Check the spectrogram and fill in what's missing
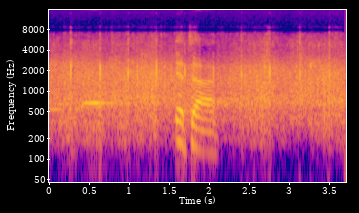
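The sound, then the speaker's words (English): Steady audience applause for former CIA director Mike Pompeo fills the whole stretch, a dense crackle of many hands clapping, with a brief voice rising over it partway through. “And now, you know, he gets applause for this.”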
